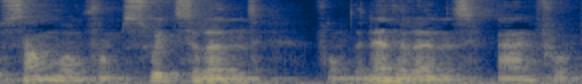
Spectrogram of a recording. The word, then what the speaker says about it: Switzerland: Okay, and again, careful with the pronunciation here. Switzerland is not Switzerland. Switzerland. And Swiss, not Swiss. Swiss. Maybe it's Swiss after you had a glass of wine.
